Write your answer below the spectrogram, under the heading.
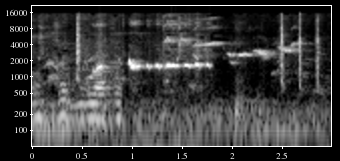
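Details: White-rumped shama in aggressive kretekan and tembakan song meant to provoke other shamas: a long level whistle followed by two higher steady notes, with a few sharp clicks and a low background hum.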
